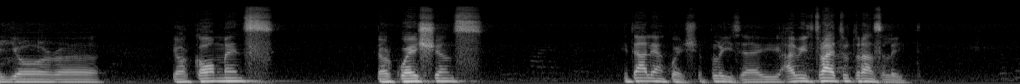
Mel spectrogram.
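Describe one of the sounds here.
A man speaks into a microphone, heard through loudspeakers in a large echoing hall.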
